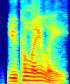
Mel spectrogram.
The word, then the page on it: ukulele: American English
